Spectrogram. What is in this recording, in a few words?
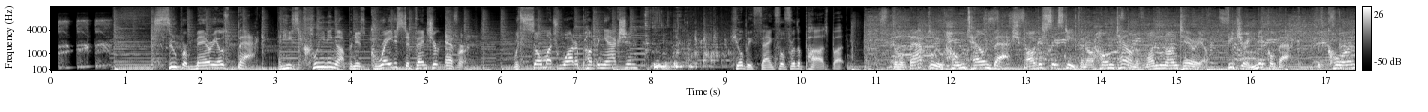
commercial male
